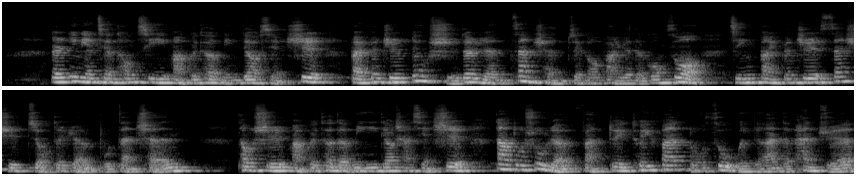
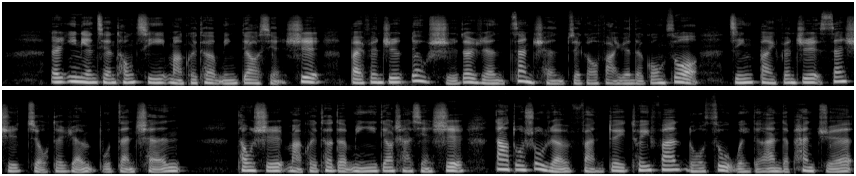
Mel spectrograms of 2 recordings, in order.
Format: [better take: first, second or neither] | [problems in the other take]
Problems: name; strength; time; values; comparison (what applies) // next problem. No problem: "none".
second | room echo; slight; dies away in 0.5 s // off-mic speech; far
